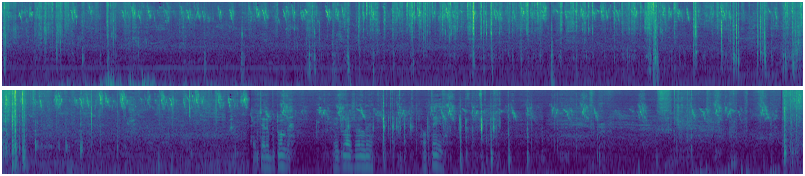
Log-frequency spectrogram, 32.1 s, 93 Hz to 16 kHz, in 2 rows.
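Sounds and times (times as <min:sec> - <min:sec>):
cardboard and plastic bags rustling: 0:00.0 - 0:20.8, 0:31.4 - 0:32.0
plastic parts clicking and knocking: 0:06.0 - 0:18.4, 0:23.4 - 0:26.6.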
